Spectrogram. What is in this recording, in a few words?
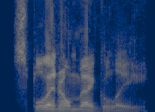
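"Splenomegaly", American English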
